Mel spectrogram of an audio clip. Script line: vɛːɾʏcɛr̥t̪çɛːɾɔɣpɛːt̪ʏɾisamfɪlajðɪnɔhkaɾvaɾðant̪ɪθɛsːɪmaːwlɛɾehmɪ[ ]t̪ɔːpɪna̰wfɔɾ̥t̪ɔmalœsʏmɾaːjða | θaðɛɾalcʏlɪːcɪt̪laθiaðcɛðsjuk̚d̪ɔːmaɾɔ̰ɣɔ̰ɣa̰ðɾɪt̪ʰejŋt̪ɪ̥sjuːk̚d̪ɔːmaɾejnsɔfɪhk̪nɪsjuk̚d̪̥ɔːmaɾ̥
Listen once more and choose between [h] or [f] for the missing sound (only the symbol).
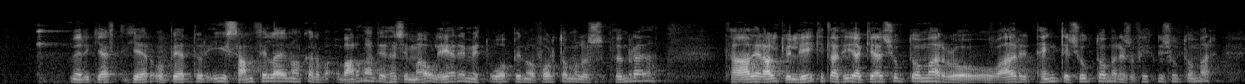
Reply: h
